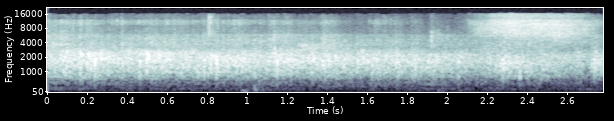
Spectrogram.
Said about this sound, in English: Let's give Kia one more round of applause for that video. That was amazing.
